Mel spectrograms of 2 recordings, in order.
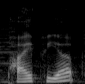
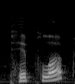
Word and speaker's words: Piplup: Not pip pipup. It's piplup. Oh, you know what's crazy is I've said piplup probably since Diamond and Pearl came out a 100,000 years ago. So, Piplup, is that what you're saying?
